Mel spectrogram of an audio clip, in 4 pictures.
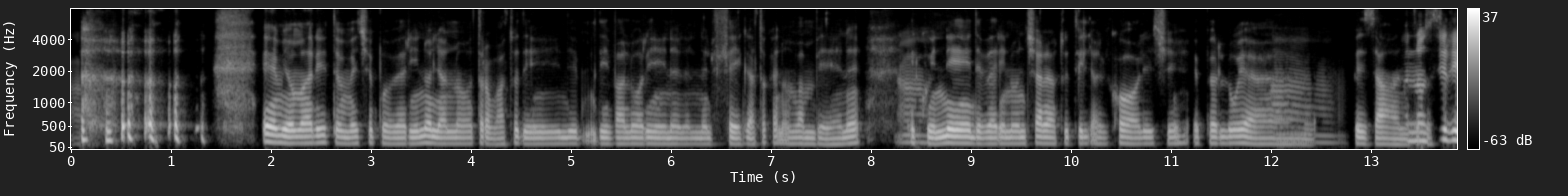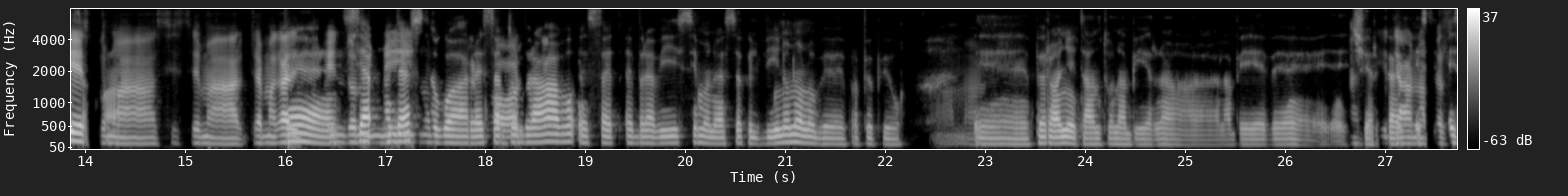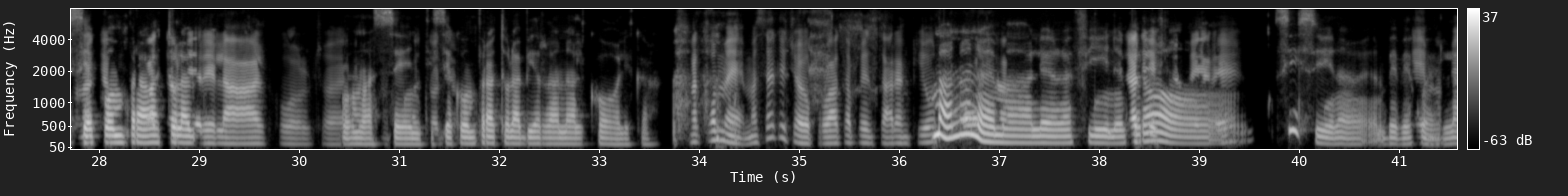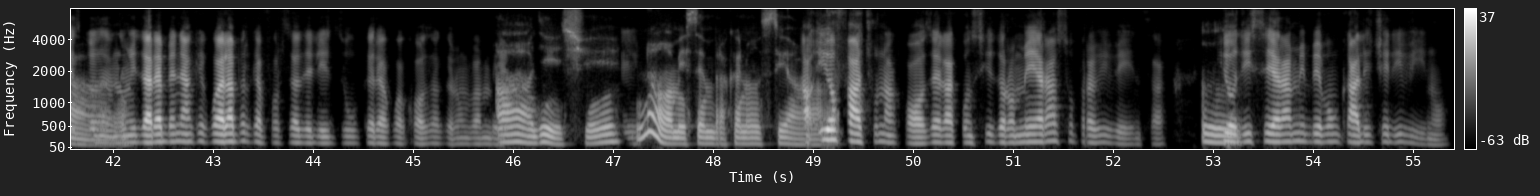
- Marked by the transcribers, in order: chuckle; static; drawn out: "Ah"; "cioè" said as "ceh"; distorted speech; "proprio" said as "propio"; other background noise; chuckle; drawn out: "però"; tapping; drawn out: "quella"
- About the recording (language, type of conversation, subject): Italian, unstructured, Qual è l’importanza della varietà nella nostra dieta quotidiana?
